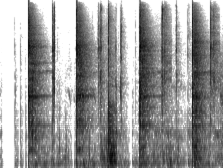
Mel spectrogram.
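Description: Plastic zip ties pulled tight through their ratchet locks, a run of short sharp zips, about seven in all.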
